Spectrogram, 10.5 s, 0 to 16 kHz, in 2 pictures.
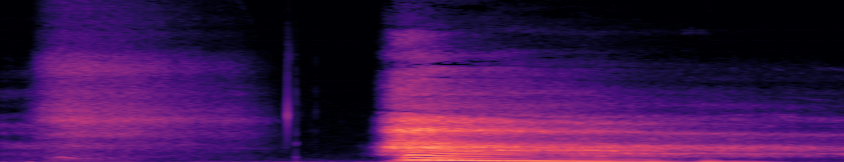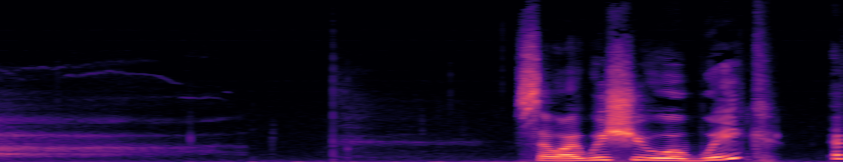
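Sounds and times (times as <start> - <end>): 
deep breath in: 0.0 - 6.8
long loud voiced sigh: 2.3 - 6.6
speech: 8.6 - 10.5.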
